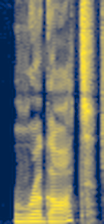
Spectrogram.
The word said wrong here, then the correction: ricotta: Ragotte. No. Ricotta.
